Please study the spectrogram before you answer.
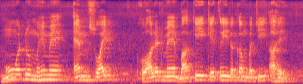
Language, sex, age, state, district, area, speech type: Sindhi, male, 60+, Gujarat, Kutch, rural, read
